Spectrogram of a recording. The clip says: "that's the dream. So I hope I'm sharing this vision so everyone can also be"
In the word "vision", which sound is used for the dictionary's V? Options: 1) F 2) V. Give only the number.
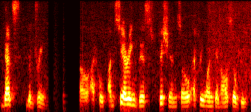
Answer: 1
